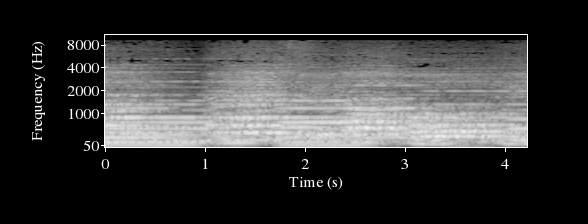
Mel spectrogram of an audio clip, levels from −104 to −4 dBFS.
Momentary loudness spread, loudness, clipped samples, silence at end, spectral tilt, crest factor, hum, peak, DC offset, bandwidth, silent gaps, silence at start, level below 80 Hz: 4 LU; -15 LUFS; under 0.1%; 0 s; -7.5 dB/octave; 12 dB; none; -2 dBFS; under 0.1%; 9.4 kHz; none; 0 s; -30 dBFS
